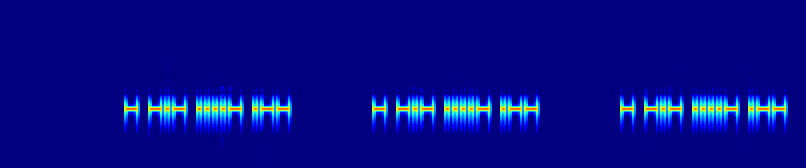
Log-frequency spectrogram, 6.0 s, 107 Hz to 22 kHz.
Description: Morse code, heard as a keyed tone, about 40 wpm, 700 Hz. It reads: TK4W TK4W TK4W
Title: DXCC-100 Call Signs - 4 Characters - Repeated 3x - 40wpm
